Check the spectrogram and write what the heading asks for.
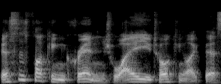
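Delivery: ordinary talk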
